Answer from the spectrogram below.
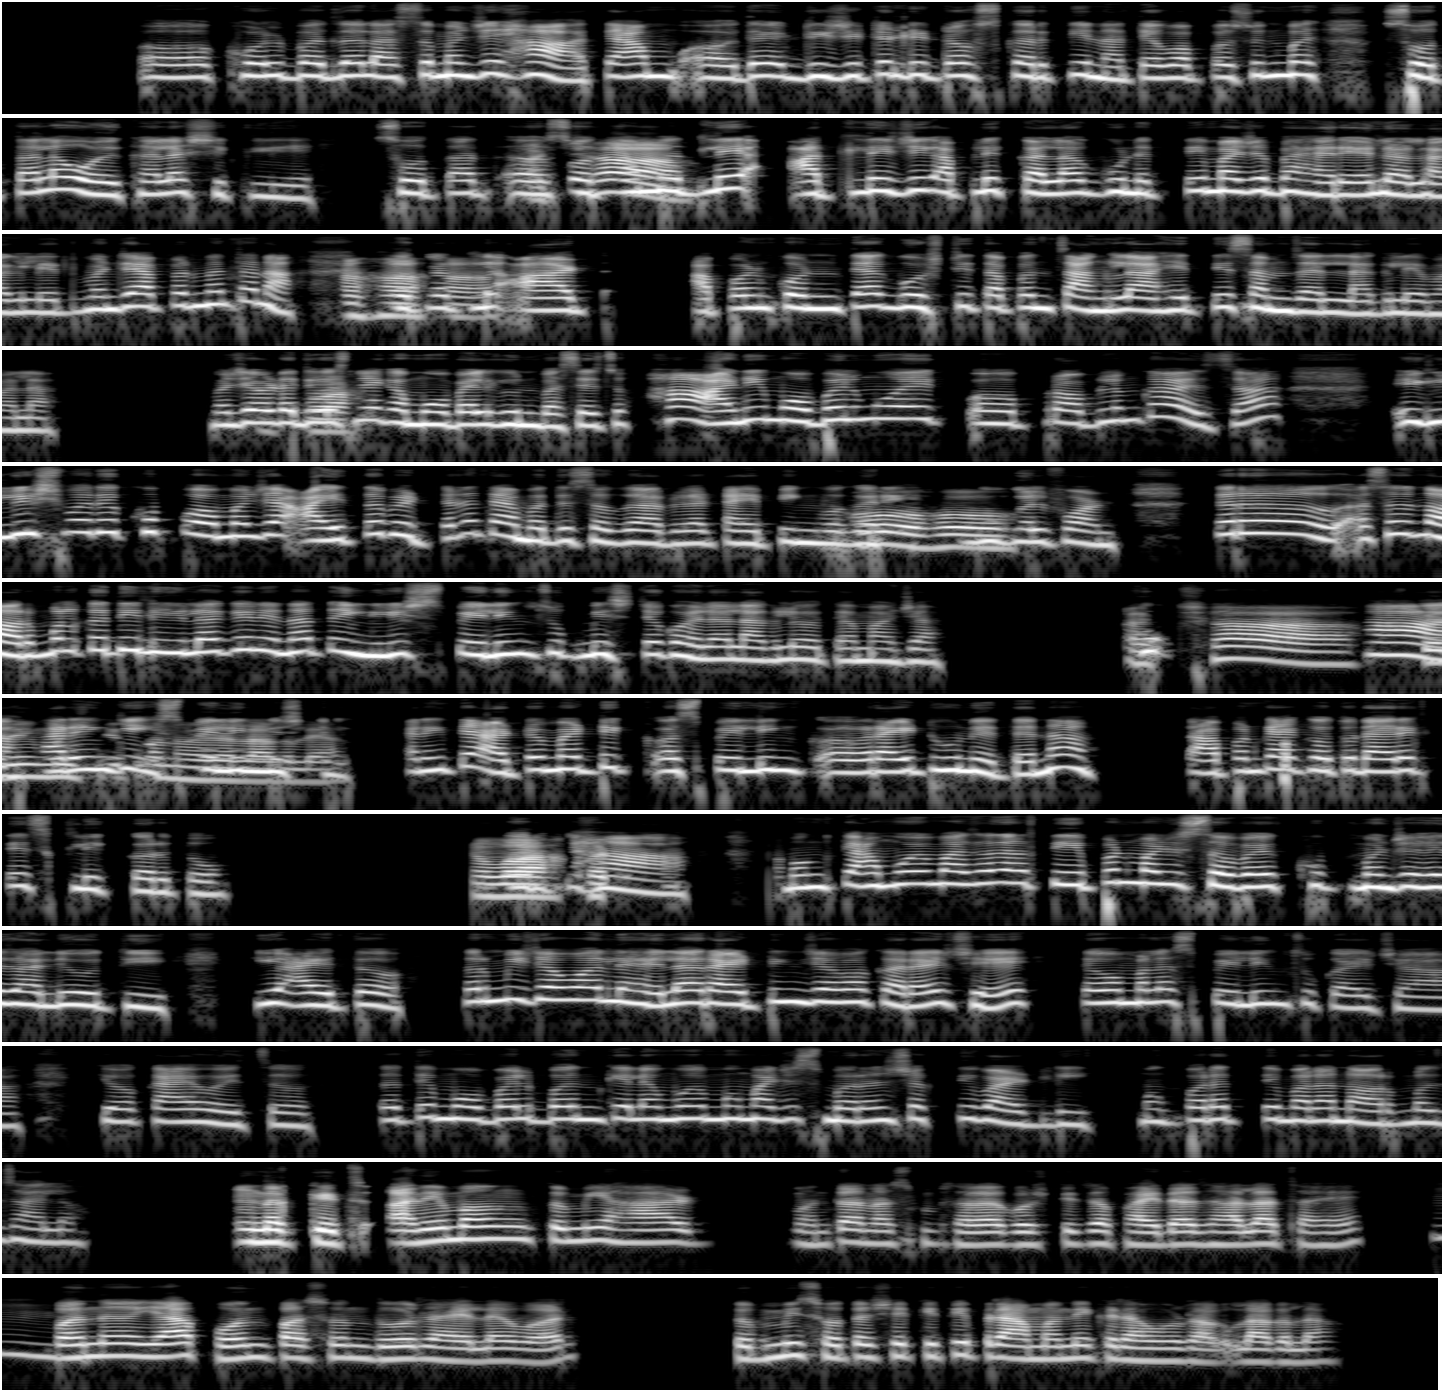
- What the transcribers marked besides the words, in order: in English: "डिटॉक्स"; anticipating: "अच्छा!"; laughing while speaking: "माझ्या बाहेर यायला लागलेत"; in English: "फॉन्ट"; in English: "स्पेलिंग"; in English: "स्पेलिंग"; in English: "स्पेलिंग"; in English: "स्पेलिंग"; in English: "राईट"; other background noise; unintelligible speech; in English: "रायटिंग"; in English: "स्पेलिंग"
- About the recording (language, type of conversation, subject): Marathi, podcast, तुम्ही इलेक्ट्रॉनिक साधनांपासून विराम कधी आणि कसा घेता?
